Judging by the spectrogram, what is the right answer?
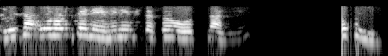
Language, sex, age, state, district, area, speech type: Marathi, female, 60+, Maharashtra, Mumbai Suburban, urban, conversation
